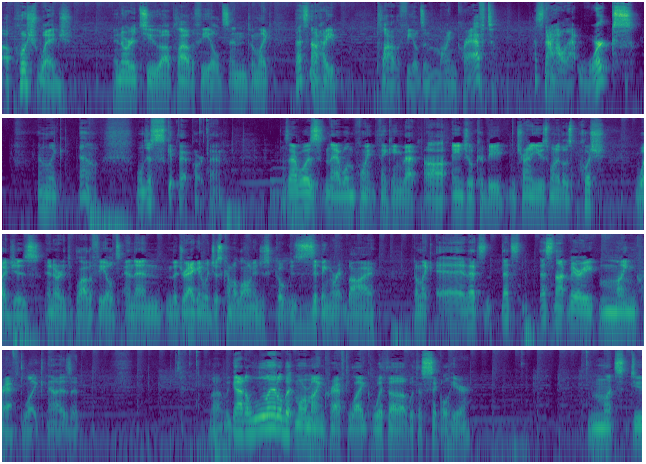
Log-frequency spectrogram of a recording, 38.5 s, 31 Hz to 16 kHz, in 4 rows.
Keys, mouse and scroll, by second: 12.7 click, 13.1 space, 14.3 space, 31.8 click, 32.1 space, 33.7 space, 36.8-37.9 drag.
